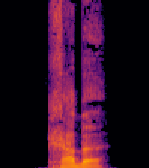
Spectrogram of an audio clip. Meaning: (noun) 1. crab 2. shrimp 3. crocket; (proper noun) a surname
- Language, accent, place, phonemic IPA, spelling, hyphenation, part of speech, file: German, Germany, Berlin, /ˈkʁabə/, Krabbe, Krab‧be, noun / proper noun, De-Krabbe.ogg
